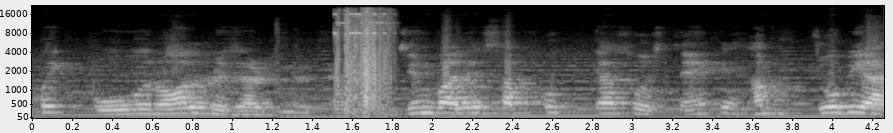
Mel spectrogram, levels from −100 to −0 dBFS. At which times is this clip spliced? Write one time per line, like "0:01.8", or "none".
0:01.8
